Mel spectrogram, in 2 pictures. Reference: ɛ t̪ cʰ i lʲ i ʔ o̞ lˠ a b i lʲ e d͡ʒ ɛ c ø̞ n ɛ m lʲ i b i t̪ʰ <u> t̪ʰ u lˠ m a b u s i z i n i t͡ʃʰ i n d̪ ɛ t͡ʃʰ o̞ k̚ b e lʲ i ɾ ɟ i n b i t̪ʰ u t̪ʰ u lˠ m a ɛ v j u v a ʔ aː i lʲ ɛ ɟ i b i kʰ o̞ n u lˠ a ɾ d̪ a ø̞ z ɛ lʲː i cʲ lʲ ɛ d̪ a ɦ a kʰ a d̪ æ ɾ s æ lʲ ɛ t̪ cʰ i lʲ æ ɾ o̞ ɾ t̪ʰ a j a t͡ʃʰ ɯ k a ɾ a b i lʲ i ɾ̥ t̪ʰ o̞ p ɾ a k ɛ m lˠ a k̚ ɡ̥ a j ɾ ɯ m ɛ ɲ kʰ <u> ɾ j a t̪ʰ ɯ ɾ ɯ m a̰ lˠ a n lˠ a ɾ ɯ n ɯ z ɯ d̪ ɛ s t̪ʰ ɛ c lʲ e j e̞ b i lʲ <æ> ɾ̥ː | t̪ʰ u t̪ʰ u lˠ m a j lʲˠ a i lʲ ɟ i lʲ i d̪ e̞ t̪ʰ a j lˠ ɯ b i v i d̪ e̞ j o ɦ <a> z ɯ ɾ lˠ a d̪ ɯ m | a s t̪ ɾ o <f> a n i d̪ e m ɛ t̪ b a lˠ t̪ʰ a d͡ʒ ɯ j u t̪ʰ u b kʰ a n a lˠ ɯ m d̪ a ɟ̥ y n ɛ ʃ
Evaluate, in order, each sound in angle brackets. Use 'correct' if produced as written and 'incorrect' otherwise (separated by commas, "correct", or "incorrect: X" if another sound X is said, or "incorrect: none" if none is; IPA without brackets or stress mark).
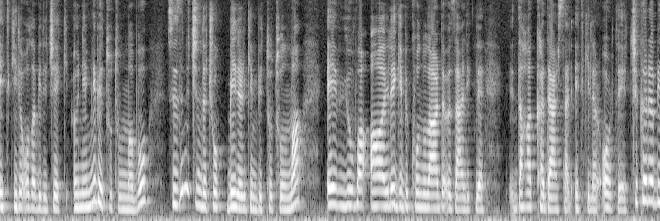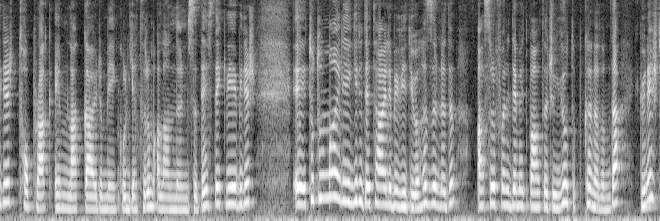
correct, correct, incorrect: i, correct, correct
